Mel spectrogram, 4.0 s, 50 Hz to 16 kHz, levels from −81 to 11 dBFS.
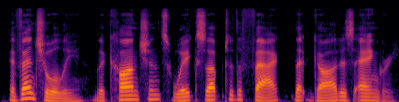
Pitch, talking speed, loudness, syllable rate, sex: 125 Hz, 180 wpm, -19 LUFS, 5.1 syllables/s, male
